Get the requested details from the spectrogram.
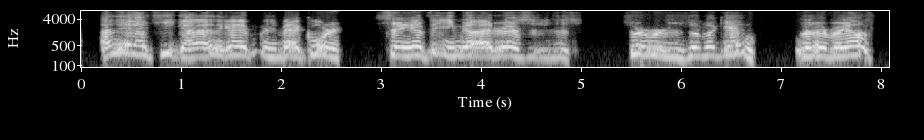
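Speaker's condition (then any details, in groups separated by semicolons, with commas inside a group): Cerebral palsy; audible in voice, distinctive speech pattern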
